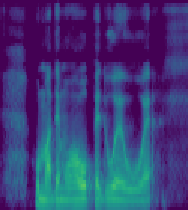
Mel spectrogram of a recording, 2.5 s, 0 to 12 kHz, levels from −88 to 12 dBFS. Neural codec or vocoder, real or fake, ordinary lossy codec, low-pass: codec, 24 kHz, 1.2 kbps, DualCodec; fake; Opus, 64 kbps; 10.8 kHz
